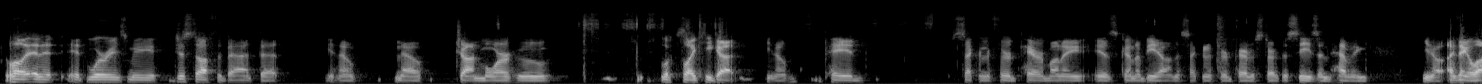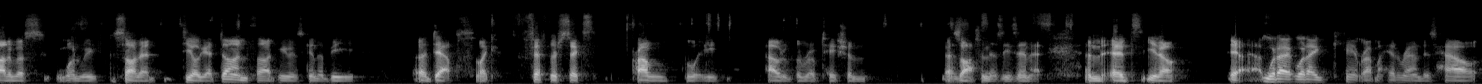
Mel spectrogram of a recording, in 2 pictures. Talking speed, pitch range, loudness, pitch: 200 wpm, 90-105 Hz, -25 LUFS, 95 Hz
